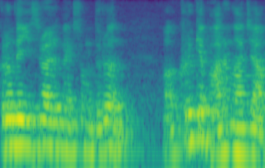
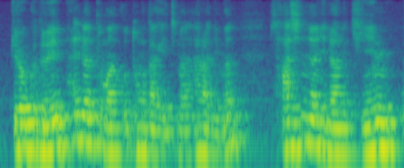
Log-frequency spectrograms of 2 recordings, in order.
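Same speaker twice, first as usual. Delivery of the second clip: ordinary talk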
